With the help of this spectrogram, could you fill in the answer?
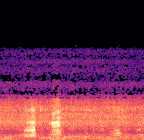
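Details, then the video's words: Macaws at a bird park in Foz do Iguaçu, Brazil, giving two short, harsh, broadband squawks about half a second apart against a steady hiss. "Araras no Parque das Aves"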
